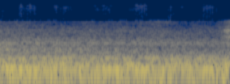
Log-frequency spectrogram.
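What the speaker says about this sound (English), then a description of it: "I wish I could get out on the open road here so I could step on this" A supercharged truck engine, heard as a steady low rumble from the cab, continuous and fairly loud with no talking.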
